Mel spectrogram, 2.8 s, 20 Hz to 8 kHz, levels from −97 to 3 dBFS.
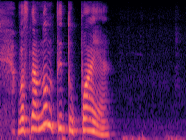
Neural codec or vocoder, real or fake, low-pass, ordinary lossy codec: none; real; none; none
